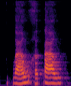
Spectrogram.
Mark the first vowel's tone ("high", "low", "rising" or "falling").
rising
